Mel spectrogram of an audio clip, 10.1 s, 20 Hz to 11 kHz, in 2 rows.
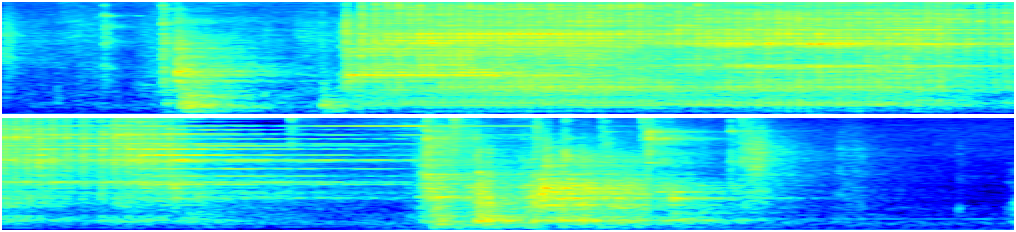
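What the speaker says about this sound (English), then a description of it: "If there's nothing in the way, an air chisel like this is the answer." Air chisel hammers out frozen torsion bars on a Chevy 2500, a loud rapid pneumatic rattling burst running several seconds, then a shorter second burst after a pause, close up with metallic clatter.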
